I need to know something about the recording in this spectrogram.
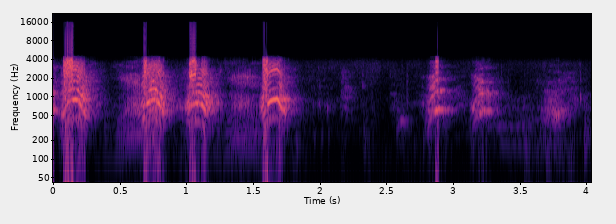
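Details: Dog barking in a rapid burst of four loud, harmonic barks within two seconds, followed by a few softer, shorter yelps and barks trailing off.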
